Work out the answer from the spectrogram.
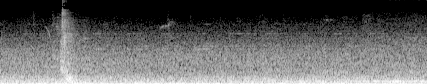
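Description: NJ Transit Multilevel passenger coaches rolling slowly past as the train departs: a steady low rumble of wheels and running gear. A short, loud hiss cuts in about a second in.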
